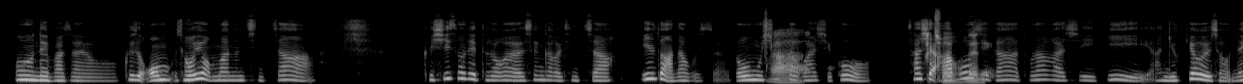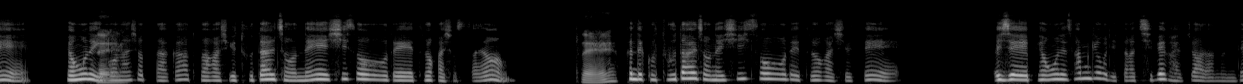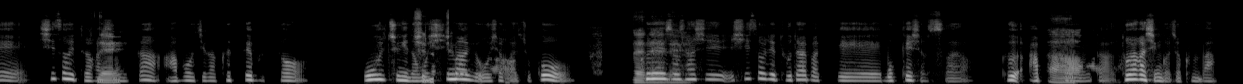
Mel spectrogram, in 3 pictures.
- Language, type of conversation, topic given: Korean, advice, 부모님의 건강이 악화되면서 돌봄과 의사결정 권한을 두고 가족 간에 갈등이 있는데, 어떻게 해결하면 좋을까요?
- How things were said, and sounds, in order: none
